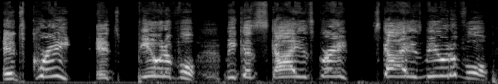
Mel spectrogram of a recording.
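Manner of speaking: high, excited gushing praise. Real, not acted. Fan praising the game with high excited gushing. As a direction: gush about it like a fan.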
